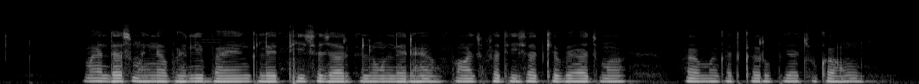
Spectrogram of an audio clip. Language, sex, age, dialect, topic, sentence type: Chhattisgarhi, male, 25-30, Central, banking, question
